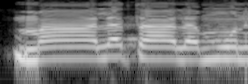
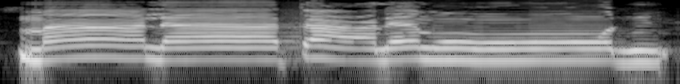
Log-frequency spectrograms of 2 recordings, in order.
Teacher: ما کو بھی کھینچنا ہے اور لا کو بھی کھینچنا ہے۔ اس میں اکثر لوگ غلطی یہ کرتے ہیں کہ ما کو تو کھینچتے ہیں لیکن لا کو نہیں کھینچتے ہیں، ما لا تعلمون اس طریقے سے پڑھتے ہیں۔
